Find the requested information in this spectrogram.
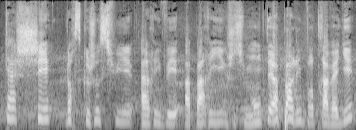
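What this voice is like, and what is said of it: Sing-song southern French accent. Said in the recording (French): “chantant qui vient de Provence, du sud, d'Italie ... on sait que c'est chantant ... ce petit accent, c'est un mélange de Nîmes, d'Italie”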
